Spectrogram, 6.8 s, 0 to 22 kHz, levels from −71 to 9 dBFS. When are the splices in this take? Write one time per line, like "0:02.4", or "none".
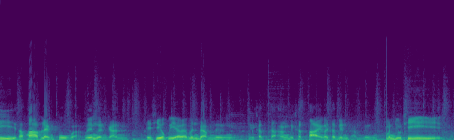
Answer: none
